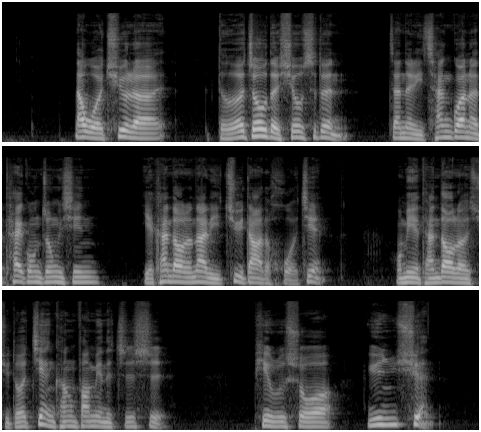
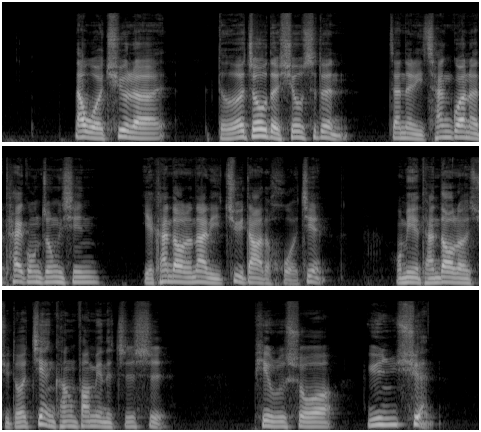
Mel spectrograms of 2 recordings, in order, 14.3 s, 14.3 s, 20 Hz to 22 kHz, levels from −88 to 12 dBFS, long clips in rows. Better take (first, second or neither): neither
